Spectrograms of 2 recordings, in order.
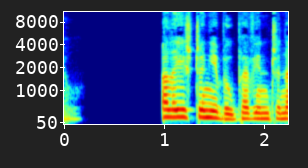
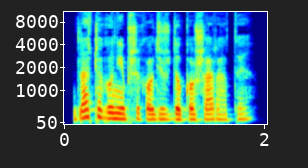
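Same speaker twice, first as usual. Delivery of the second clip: ordinary delivery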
